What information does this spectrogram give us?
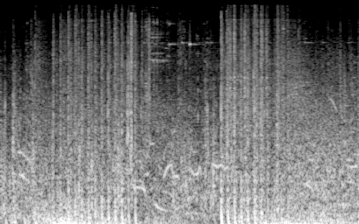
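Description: Rapid gunfire in a video game shootout: many dense shots crackle in quick succession, loud and nearly continuous through the whole stretch, with a brief surge partway through.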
